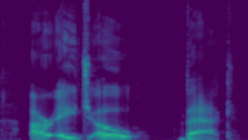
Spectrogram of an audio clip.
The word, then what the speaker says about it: Rhoback: RHO back.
